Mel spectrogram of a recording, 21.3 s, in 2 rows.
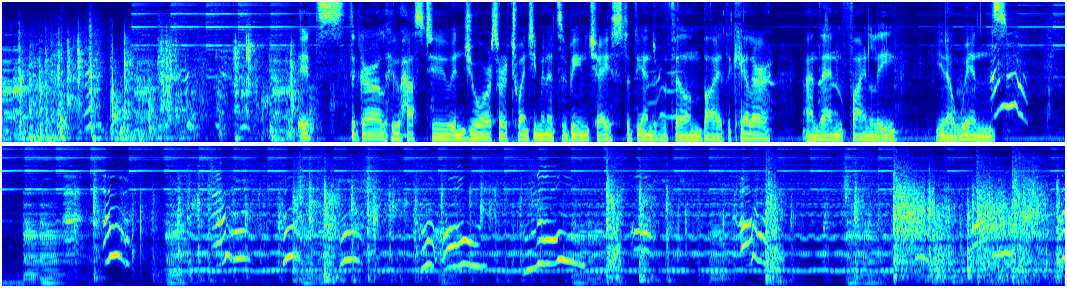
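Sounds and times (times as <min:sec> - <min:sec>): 
furniture breaking and crashing: 0:00.0 - 0:03.1, 0:10.9 - 0:21.2
speech: 0:03.0 - 0:10.3.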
